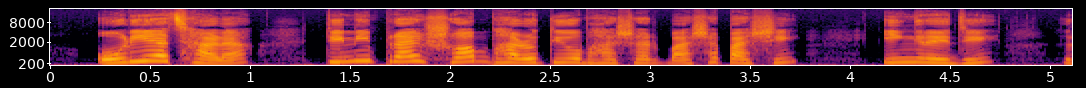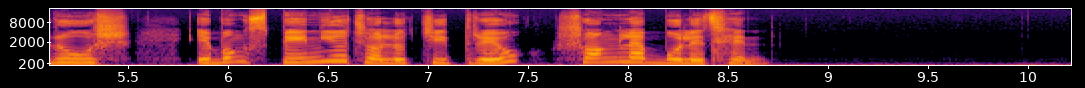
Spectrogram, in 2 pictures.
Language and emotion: Bengali, neutral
